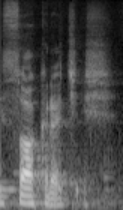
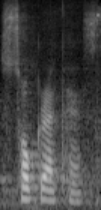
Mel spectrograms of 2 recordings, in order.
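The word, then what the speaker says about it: Sócrates: more all the same in Brazil we say socres in Turkey we call it Socrates in the United States we say Socrates and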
